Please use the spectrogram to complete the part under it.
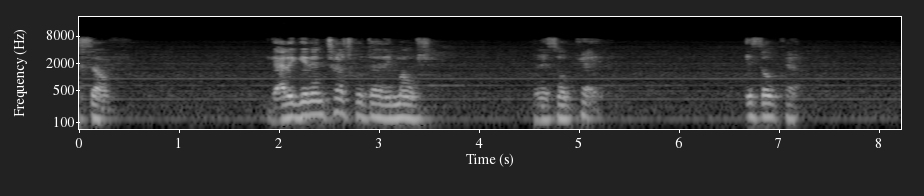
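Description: A middle-aged woman speaks calmly in short bursts, close to a microphone.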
